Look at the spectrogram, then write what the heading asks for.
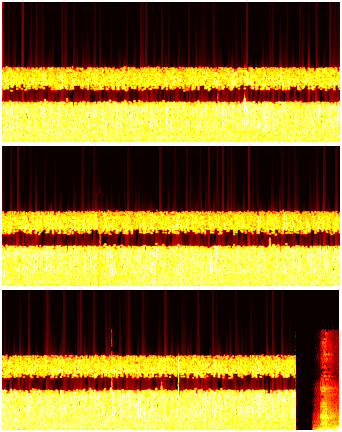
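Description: Heavy rain falling hard, with water pouring off a tiled roof edge: a dense, steady hiss that cuts off sharply near the end.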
